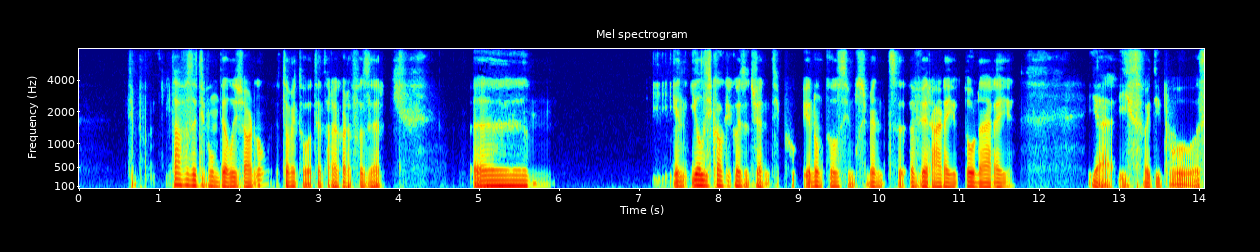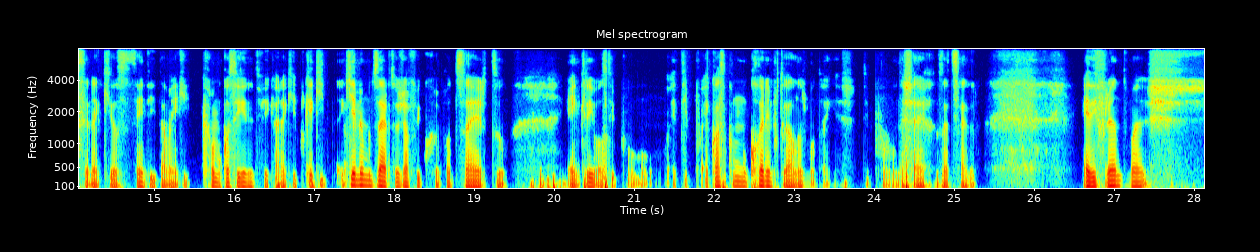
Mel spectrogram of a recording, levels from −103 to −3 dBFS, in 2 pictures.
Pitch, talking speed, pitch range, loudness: 100 Hz, 180 wpm, 95-110 Hz, -22 LUFS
